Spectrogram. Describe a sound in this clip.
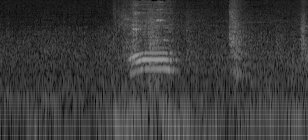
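A short warning chime sounds.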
